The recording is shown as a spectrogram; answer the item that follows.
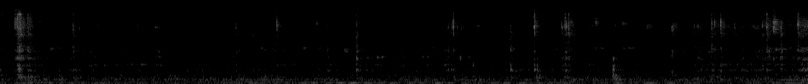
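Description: Faint aquarium water sounds: irregular small drips and clicks over a low steady hum.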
